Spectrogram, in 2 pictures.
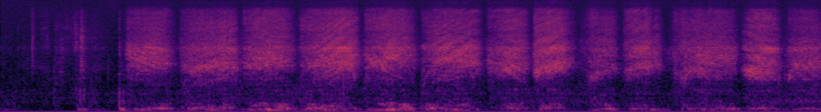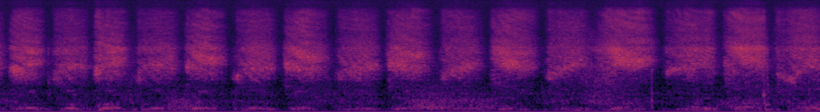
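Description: Adhesive lint roller rolled back and forth over a table mat, a scratchy, sticky rasp with each stroke, about one and a half strokes a second. It starts about a second and a half in.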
